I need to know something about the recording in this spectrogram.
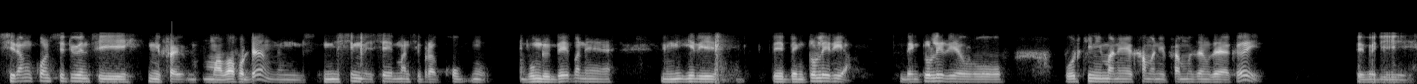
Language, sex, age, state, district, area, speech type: Bodo, male, 45-60, Assam, Chirang, rural, conversation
